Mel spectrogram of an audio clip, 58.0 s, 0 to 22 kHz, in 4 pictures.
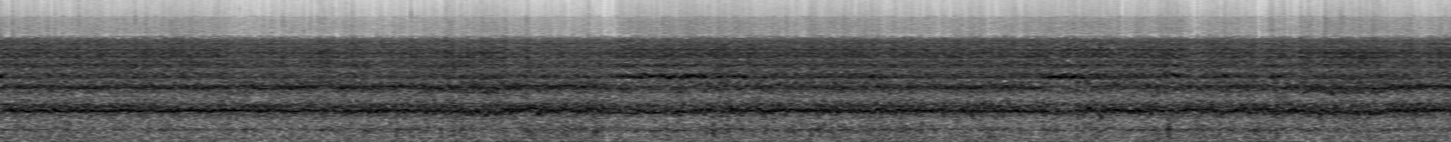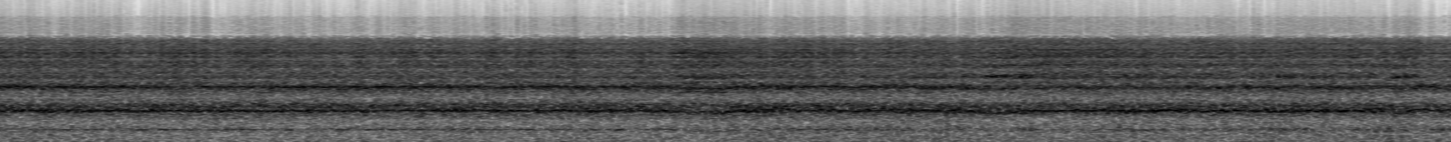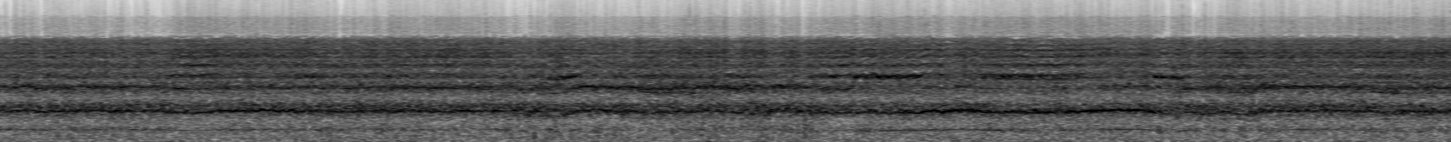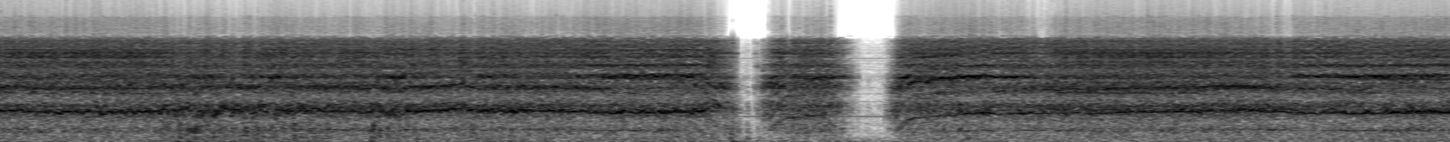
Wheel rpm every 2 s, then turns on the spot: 240, 230, 230, 220, 230, 230, 220, 230, 230, 230, 230, 230, 230, 230, 230, 230, 230, 220, 220, 220, 220, 220, 210, 230, 230, 110, 140, 210, 220.
none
